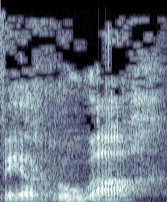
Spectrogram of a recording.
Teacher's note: Aber da wird es gesprochen als U. Als reiner Vokal U, als ein langes U. · Term: Shuruk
